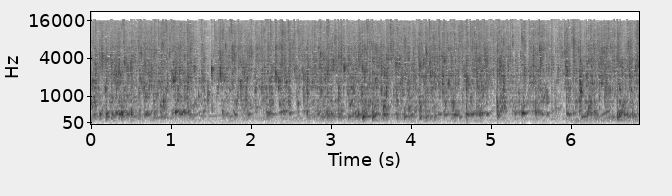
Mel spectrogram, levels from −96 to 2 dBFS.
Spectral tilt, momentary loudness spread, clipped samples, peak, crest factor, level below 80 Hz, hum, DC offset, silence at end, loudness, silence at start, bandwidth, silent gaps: 0.5 dB/octave; 2 LU; under 0.1%; 0 dBFS; 22 dB; -74 dBFS; none; under 0.1%; 0 s; -20 LUFS; 0 s; 17.5 kHz; none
